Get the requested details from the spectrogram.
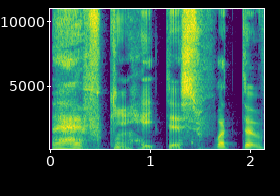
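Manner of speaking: goblin voice, muffled as if mouth covered. Voicing a goblin whose mouth is being covered during an attack: goblin speaking with mouth covered. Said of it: "He's like".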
